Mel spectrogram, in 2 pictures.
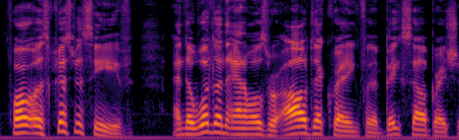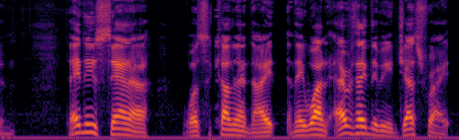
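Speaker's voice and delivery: usual speaking voice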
